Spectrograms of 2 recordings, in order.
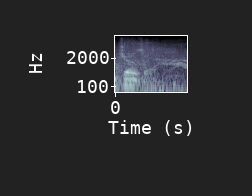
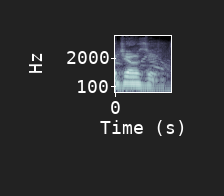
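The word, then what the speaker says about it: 上手: Excuse me, allow me to Nihongo Jozo. You didn't even say it right. Nihongo Jozu, whatever.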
